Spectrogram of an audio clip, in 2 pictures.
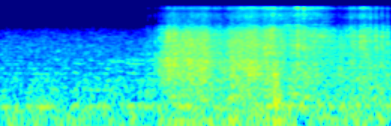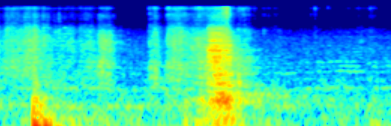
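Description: A plant leaf rustles as it is handled close by.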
